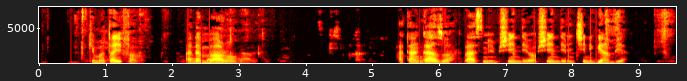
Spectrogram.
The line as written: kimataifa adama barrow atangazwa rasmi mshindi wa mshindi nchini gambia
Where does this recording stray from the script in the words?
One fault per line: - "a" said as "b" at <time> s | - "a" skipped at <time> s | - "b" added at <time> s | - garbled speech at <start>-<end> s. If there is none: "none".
none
